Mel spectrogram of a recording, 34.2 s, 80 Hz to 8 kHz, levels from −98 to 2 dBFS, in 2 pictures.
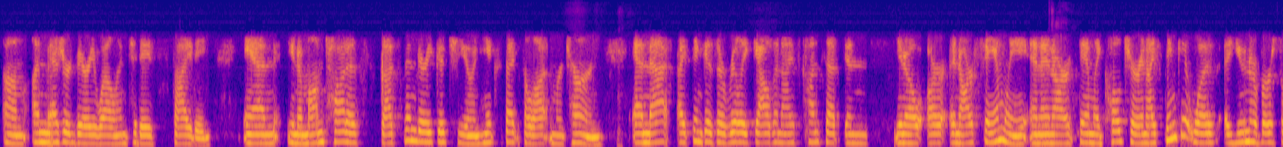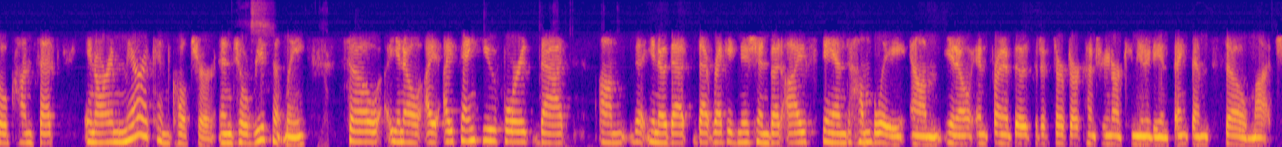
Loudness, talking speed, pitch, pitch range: -20 LUFS, 175 wpm, 185 Hz, 175-195 Hz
